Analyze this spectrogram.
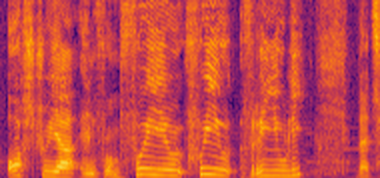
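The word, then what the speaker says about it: Friuli: the alps near austria and from freyja friu vriuli that's how it's said that's to the very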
